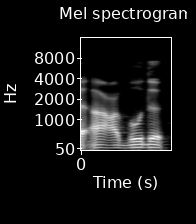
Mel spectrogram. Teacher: وقف کی صورت میں دال پہ قلقلہ کرنا ہے خوب واضح طور پہ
